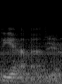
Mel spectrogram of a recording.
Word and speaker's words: Diana: It's spelled Diana, but she's Colombian and it's pronounced Deanna.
